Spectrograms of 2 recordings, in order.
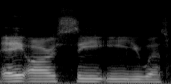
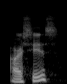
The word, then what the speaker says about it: Arceus: I don't know Pronounce either. Arceus for me. Pronounce what? Arceus for me. Arceus?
